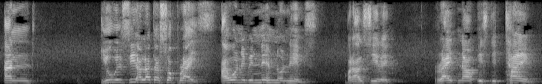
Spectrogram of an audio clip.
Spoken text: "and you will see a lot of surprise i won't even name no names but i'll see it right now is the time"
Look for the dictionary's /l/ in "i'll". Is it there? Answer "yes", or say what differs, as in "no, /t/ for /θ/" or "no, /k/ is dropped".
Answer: yes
